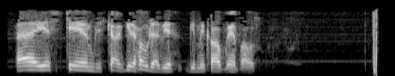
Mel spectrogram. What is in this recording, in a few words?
Voicemail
